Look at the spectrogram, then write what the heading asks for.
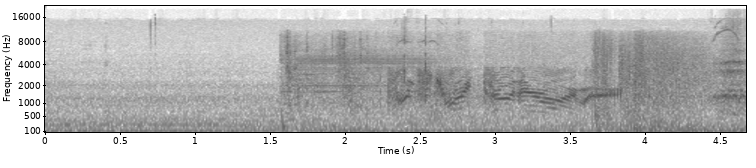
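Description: A high-explosive shell fired from a KV-2 heavy tank in WOT Blitz, a single deep boom followed by a ringing, whistling tail over a steady low engine rumble, moderately loud and alone.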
